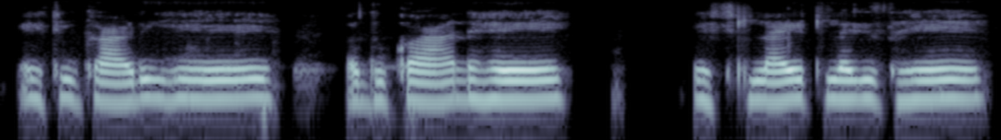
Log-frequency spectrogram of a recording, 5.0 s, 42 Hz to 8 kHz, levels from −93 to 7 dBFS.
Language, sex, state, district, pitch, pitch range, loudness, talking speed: Chhattisgarhi, female, Chhattisgarh, Jashpur, 195 Hz, 185-200 Hz, -18 LUFS, 145 wpm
